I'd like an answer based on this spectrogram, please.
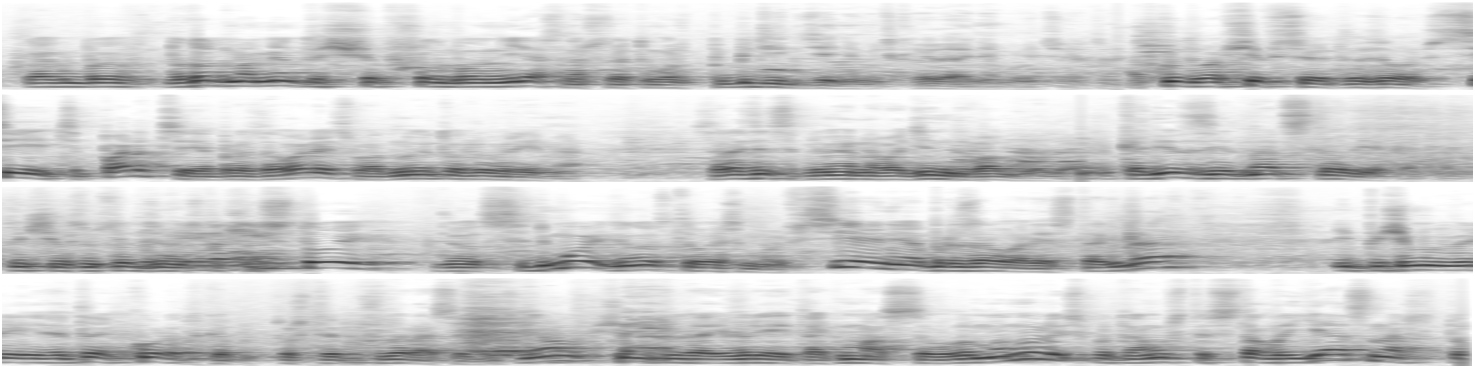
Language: Russian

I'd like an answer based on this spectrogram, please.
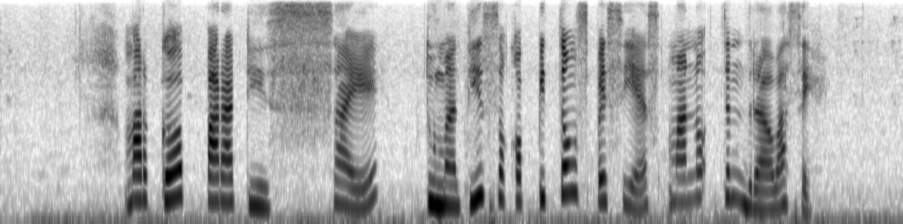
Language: Javanese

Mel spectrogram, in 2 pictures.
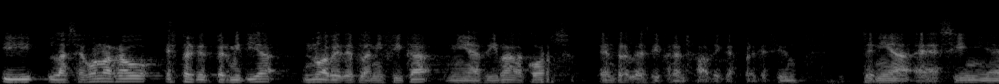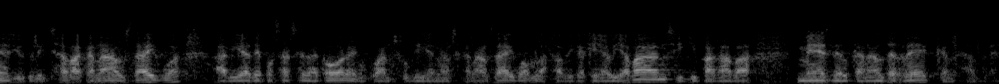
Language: Catalan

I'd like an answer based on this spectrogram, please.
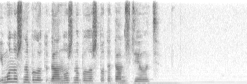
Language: Russian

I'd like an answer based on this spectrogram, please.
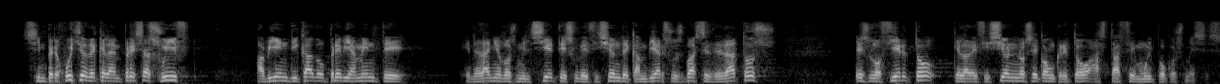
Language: Spanish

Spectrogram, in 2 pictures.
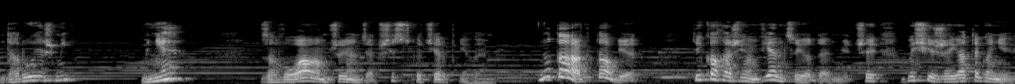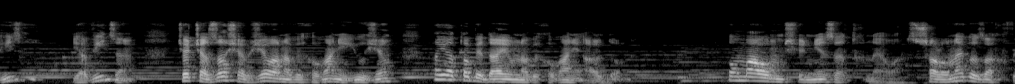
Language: Polish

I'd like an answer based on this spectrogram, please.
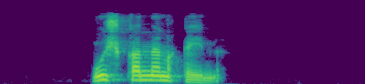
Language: Kabyle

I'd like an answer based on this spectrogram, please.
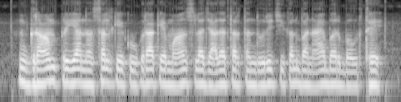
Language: Chhattisgarhi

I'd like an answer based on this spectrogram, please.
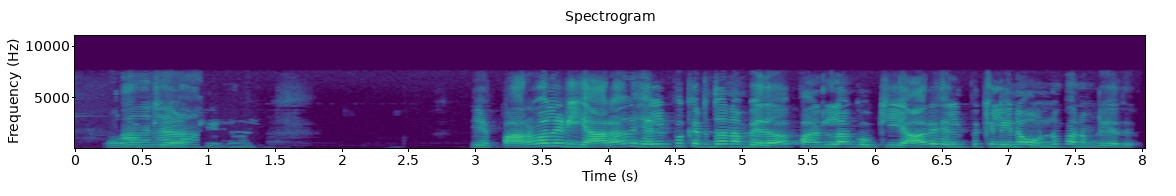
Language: Tamil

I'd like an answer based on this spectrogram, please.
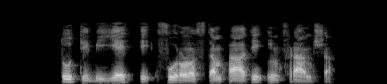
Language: Italian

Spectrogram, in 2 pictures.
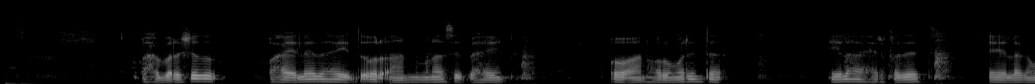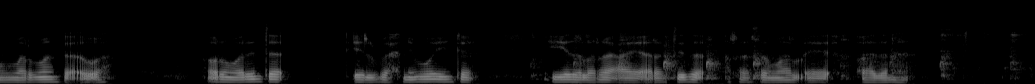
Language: Somali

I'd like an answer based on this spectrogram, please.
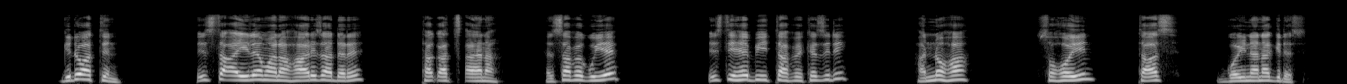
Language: Gamo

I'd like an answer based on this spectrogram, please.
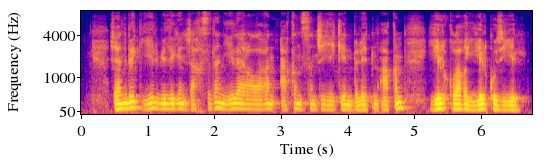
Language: Kazakh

